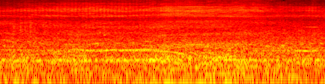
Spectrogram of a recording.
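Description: A diesel city bus pulls away.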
